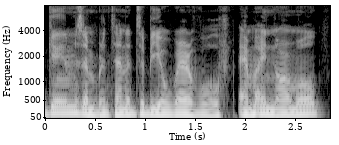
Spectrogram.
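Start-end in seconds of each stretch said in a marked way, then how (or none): none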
